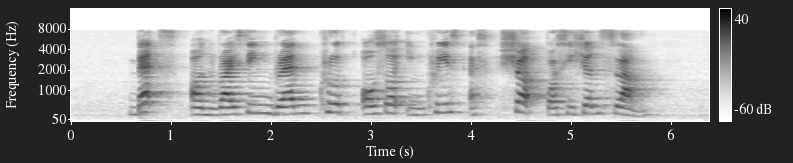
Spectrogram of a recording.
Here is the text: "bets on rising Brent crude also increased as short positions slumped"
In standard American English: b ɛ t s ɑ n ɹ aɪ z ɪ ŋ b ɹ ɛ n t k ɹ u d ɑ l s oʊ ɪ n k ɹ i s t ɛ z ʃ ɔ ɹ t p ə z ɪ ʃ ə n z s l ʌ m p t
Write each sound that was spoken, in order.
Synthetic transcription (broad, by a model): b ɛ t s ɑ n ɹ aɪ s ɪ ŋ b ɹ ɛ n k ɹ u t ɑ l s oʊ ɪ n k ɹ i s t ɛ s ʃ ɔ t p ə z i ʃ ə n s l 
